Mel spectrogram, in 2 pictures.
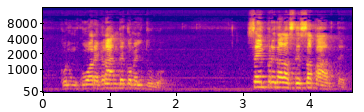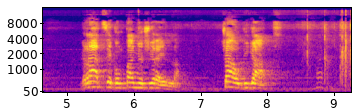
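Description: An elderly man speaks solemnly through a microphone outdoors, in short phrases.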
